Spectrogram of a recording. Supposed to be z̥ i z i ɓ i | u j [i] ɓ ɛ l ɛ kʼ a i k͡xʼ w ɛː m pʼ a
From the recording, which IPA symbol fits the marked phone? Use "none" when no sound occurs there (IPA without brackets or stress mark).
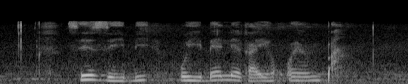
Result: i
